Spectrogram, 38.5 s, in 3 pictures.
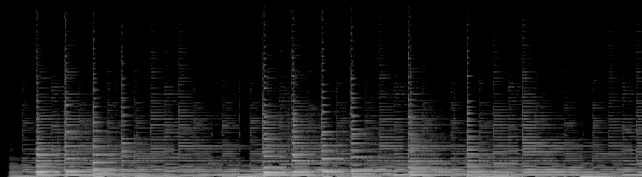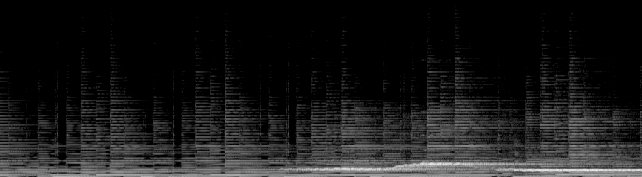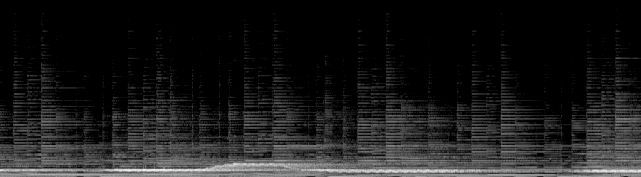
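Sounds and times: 
theremin: 18.4s - 38.5s.

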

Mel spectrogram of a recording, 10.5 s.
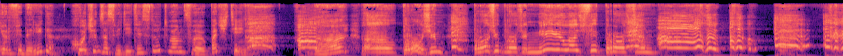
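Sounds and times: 
speech: 0.0s - 10.5s
woman sobbing: 3.0s - 6.0s, 7.6s - 10.5s.

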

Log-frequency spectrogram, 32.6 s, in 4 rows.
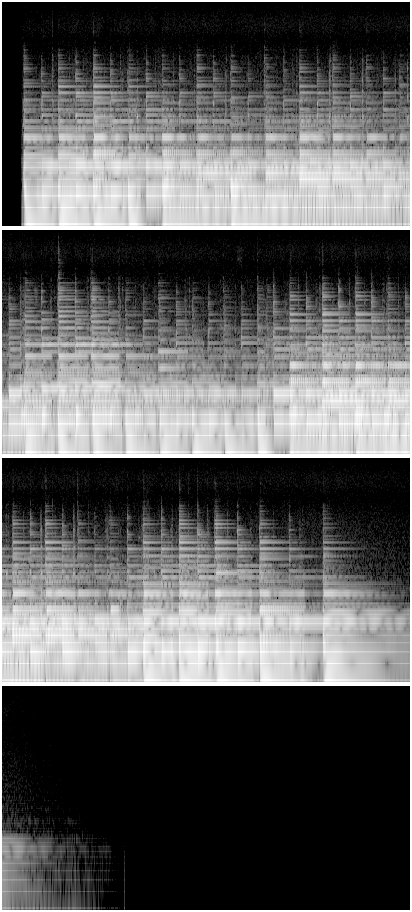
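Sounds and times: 
instrumental music: 0.4s - 25.4s.

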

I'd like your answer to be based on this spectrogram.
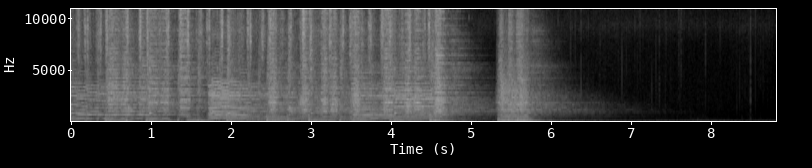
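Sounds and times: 
samba orchestra: 0.0s - 6.8s.

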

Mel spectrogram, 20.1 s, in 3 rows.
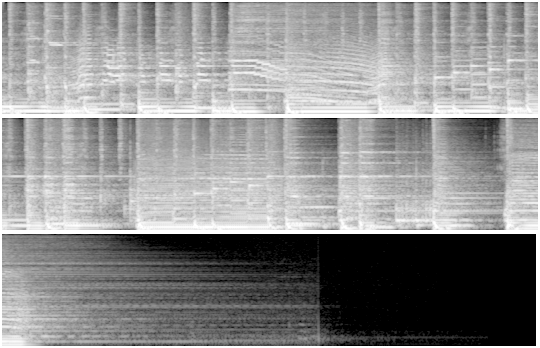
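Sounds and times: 
cha cha music: 0.0s - 15.1s.

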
